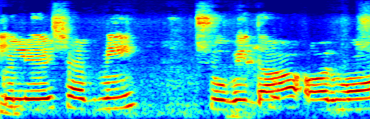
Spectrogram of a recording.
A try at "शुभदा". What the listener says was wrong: शुभिदा नहीं, शुभदा, शुभदा, शुभी नहीं, हाँ हाँ, क्लेश नहीं, शुभदा।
